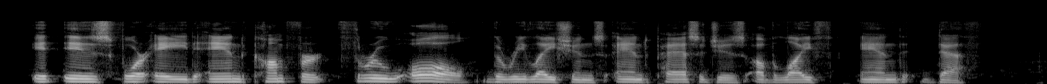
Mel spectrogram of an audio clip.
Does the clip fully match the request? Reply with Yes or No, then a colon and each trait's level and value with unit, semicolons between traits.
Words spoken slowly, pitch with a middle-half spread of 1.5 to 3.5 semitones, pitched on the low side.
Yes: slow, 90 wpm; narrow, 2.5 semitones; low, 115 Hz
